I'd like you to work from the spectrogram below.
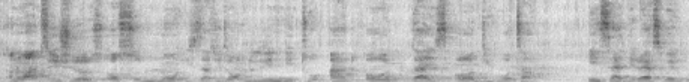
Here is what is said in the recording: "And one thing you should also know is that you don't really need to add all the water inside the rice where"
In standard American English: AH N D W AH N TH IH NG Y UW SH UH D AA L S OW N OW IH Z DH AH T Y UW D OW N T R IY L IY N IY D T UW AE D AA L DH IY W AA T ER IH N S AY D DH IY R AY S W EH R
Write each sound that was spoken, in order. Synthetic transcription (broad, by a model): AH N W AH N T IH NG Y UW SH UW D AA L S OW N OW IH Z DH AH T Y UW D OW N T R IY L IY N IY D T UW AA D AA L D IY W AA T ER IH N S AY D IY R AY S W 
